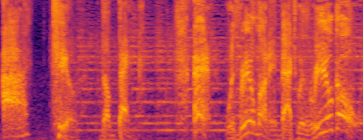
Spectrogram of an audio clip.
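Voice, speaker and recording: A man's voice: on the high side, wildly swooping pitch, takes it slowly, gravelly, bright, forceful tone, soft background music, heavily acted. A man playing a brash, folksy cartoon guide who explains history in an emphatic, sardonic way. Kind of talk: animated explainer narration.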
